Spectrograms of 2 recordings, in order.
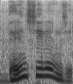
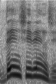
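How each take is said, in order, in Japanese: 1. 最初は低くて、上がります。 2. 最初は高くて、下がります。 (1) "標準語は電子レンジと上に上がる。" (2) "関西語圏の人たちは電子レンジって言うんですよね。関西弁は上から下がってくる"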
